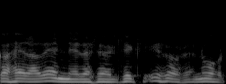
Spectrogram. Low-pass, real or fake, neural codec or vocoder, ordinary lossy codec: 5.4 kHz; fake; codec, 24 kHz, 3.1 kbps, DualCodec; MP3, 24 kbps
